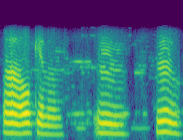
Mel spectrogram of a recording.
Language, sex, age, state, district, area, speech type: Tamil, female, 18-30, Tamil Nadu, Madurai, urban, conversation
